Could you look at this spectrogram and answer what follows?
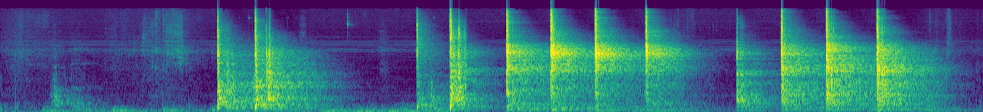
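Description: Copper nail hammered into a wooden toboggan: sharp close hammer blows, a few light taps then a steady run of strong hits with short ringing decays.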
